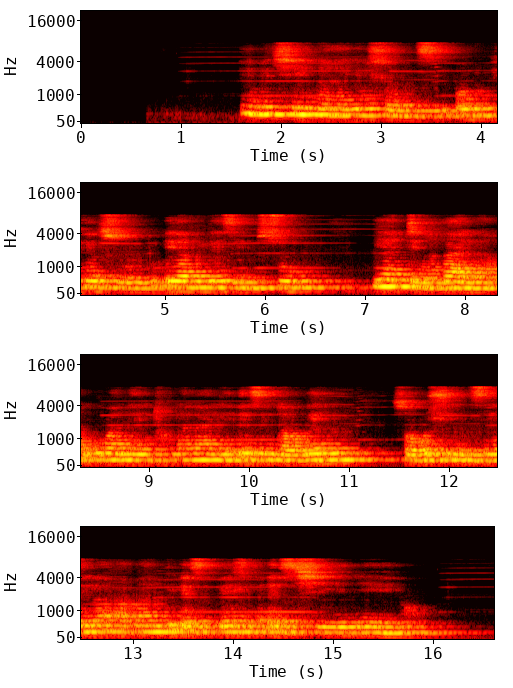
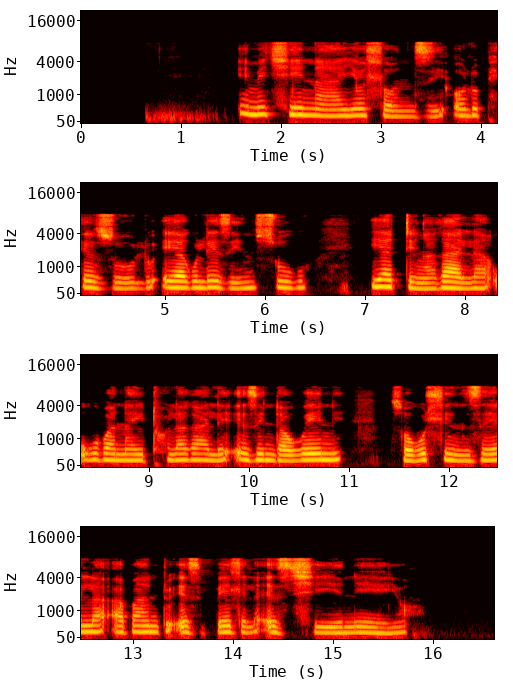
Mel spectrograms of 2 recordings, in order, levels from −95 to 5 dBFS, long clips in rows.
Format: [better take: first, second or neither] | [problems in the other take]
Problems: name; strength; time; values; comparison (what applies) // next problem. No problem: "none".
second | noise reduction (neural separator model SepFormer DNS4)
